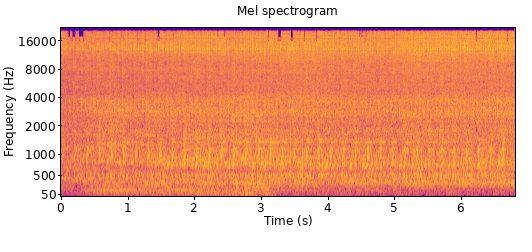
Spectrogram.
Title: Honda Pilot 2006 3.5l V6 knocking sound from engine. Camshaft lobe.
